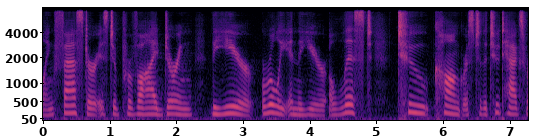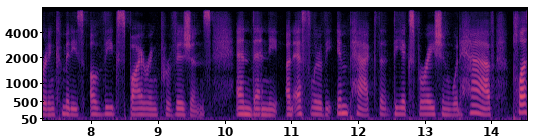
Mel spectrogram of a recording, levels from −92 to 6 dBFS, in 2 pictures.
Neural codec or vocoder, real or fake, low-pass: codec, 16 kHz, 0.2 kbps, FocalCodec; fake; 7.2 kHz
